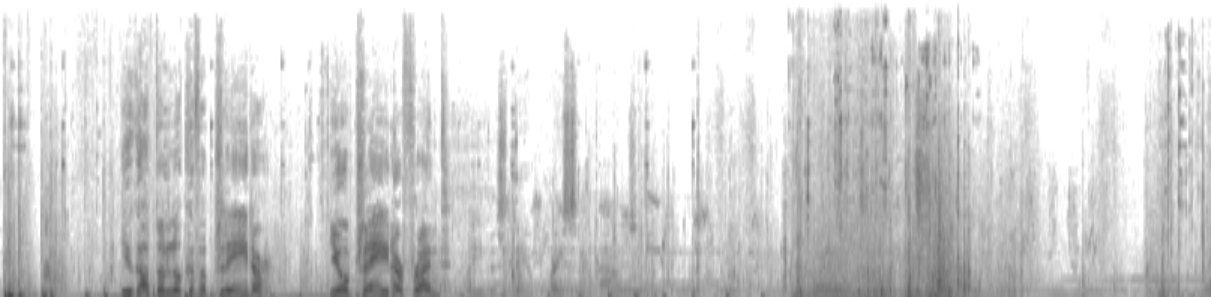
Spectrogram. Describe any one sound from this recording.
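A horse's hooves thud on a dirt street.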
